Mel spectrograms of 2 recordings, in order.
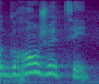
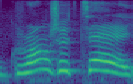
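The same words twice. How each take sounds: First: Said in the usual way. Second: "grand jeté" slowly in a mock English accent. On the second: Quiz reader playfully anglicises a ballet term, English accent. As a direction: say "grand jeté" like an English speaker, ending "-tay". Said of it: "le dire avec un accent anglais".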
